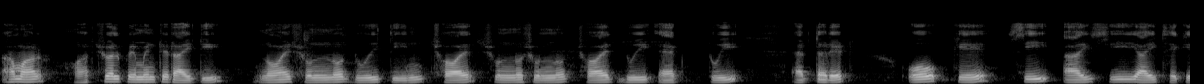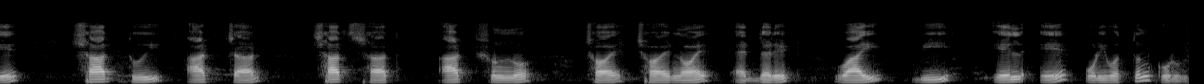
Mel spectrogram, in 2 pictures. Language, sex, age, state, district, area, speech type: Bengali, male, 30-45, West Bengal, Kolkata, urban, read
